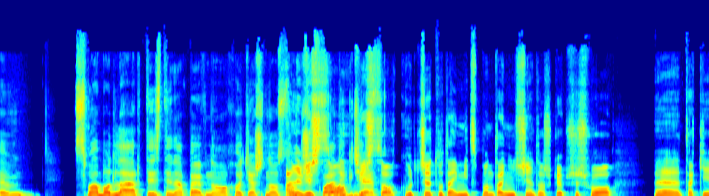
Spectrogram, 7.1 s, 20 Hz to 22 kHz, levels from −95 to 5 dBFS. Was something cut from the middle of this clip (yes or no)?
yes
